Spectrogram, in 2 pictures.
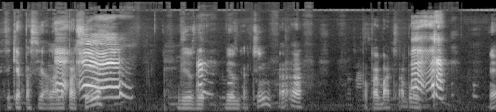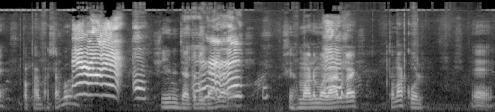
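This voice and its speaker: A man's voice: medium pitch, huge pitch swings, normal speed, gravelly, long pauses. A man, chatting playfully with his baby in a home video, teasing her in baby talk. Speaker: father talking to his baby. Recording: home video with loud background noise.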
